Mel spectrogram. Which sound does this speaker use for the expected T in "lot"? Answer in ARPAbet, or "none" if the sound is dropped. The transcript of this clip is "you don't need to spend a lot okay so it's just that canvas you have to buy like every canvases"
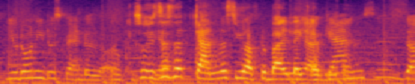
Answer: none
